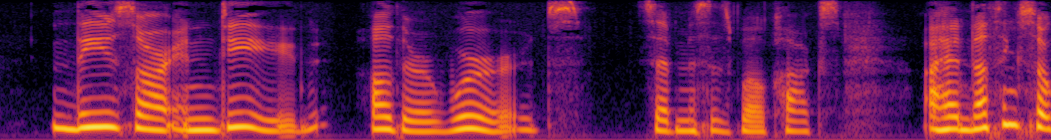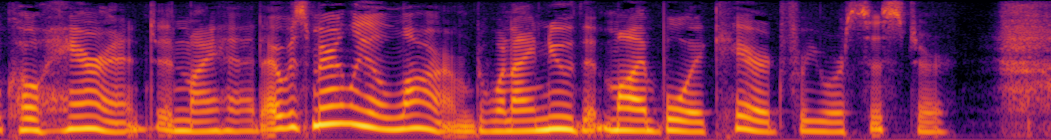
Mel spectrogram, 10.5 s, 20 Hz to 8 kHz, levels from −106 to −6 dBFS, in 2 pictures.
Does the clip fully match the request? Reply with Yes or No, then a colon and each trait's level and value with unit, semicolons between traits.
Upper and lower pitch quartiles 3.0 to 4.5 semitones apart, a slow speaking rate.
No: average, 3.7 semitones; average, 170 wpm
